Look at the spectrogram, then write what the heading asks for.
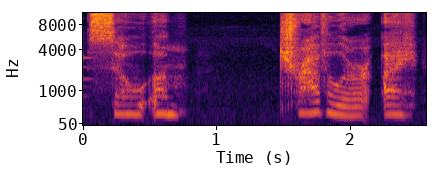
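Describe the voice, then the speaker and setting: A woman playing a refined young noblewoman in a video game, soft, polite and earnest in a measured, delicate way. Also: high-pitched, steady tone, a little hiss or hum. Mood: shy, nervous. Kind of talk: English video game voice acting. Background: game music.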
